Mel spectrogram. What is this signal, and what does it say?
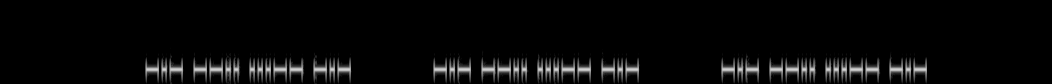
Morse code, heard as a keyed tone, about 30 wpm, 700 Hz. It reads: KZ3K KZ3K KZ3K
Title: USA Call Signs - 4 Characters - Repeated 3x - 30wpm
